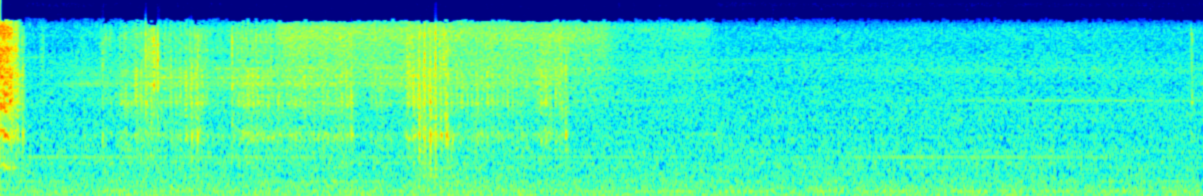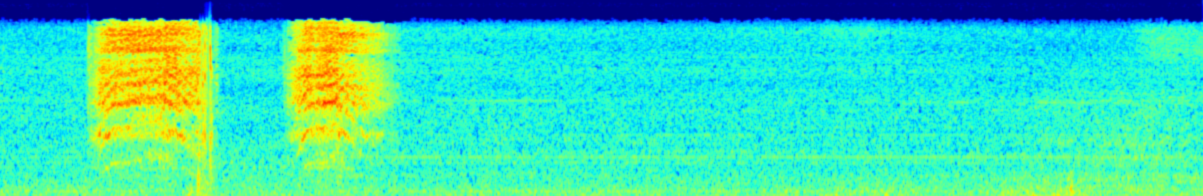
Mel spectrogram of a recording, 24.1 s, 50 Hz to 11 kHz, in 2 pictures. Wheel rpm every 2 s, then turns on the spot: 30, 20, 20, 0, 0, 0, 50, 40, 0, 0, 0, 0.
0-6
